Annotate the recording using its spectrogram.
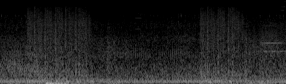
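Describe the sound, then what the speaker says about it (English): Ki-43 Otsu fighter's guns firing at a Spitfire in War Thunder, a dense continuous rattle of gunfire with heavier bursts near the start and end, steady and fairly close over engine drone. "Put a couple of shots in there just to make sure, as my teammates were also still firing at him"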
